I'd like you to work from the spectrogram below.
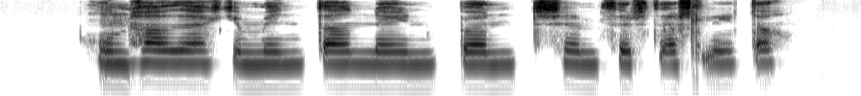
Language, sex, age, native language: Icelandic, female, 13, Icelandic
